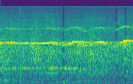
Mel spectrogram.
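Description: A crowd at a religious praise and prayer gathering applauding for the glory of God, a steady, dense wash of clapping heard throughout the short moment.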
